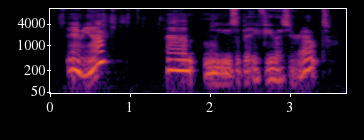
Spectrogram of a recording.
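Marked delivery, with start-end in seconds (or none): 1.4-3.4 quiet muttering with blurred, indistinct words. Talking to YouTube viewers, mumbling. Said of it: "Sorry, mumbling, mumbling".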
